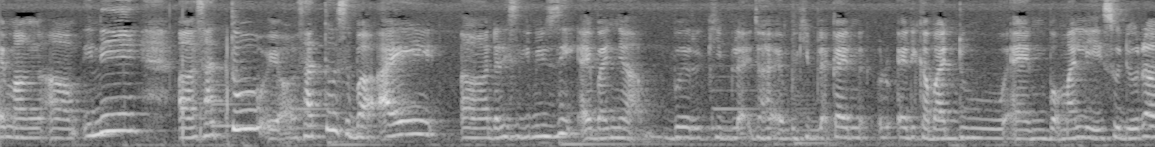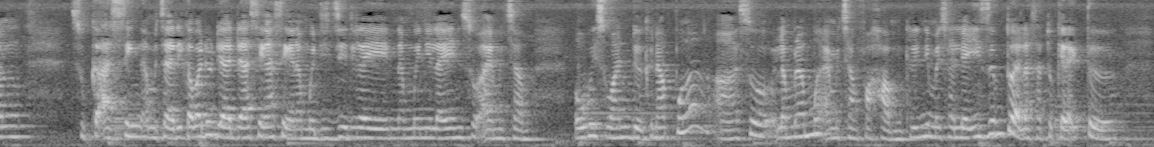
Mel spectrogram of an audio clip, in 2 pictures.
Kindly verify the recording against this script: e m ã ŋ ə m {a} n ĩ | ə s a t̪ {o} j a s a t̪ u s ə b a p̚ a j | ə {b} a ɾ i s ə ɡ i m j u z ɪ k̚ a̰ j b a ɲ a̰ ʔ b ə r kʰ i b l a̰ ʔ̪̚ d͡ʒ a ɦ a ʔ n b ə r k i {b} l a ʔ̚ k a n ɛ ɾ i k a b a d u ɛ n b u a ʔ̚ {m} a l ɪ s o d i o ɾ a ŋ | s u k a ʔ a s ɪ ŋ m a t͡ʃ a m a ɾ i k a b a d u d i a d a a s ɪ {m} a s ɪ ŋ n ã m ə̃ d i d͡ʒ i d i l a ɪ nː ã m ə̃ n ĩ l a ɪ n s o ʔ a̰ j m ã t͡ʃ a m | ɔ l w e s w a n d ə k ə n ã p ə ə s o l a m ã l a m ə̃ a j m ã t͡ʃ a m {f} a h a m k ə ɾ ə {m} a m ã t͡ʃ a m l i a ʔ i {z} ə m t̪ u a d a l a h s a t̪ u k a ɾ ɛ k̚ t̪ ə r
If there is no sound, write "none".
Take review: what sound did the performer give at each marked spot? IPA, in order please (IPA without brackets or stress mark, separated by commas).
i, u, d, b, m, ŋ, f, ɲ, z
